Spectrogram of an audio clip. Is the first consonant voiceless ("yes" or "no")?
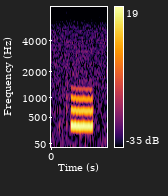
yes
